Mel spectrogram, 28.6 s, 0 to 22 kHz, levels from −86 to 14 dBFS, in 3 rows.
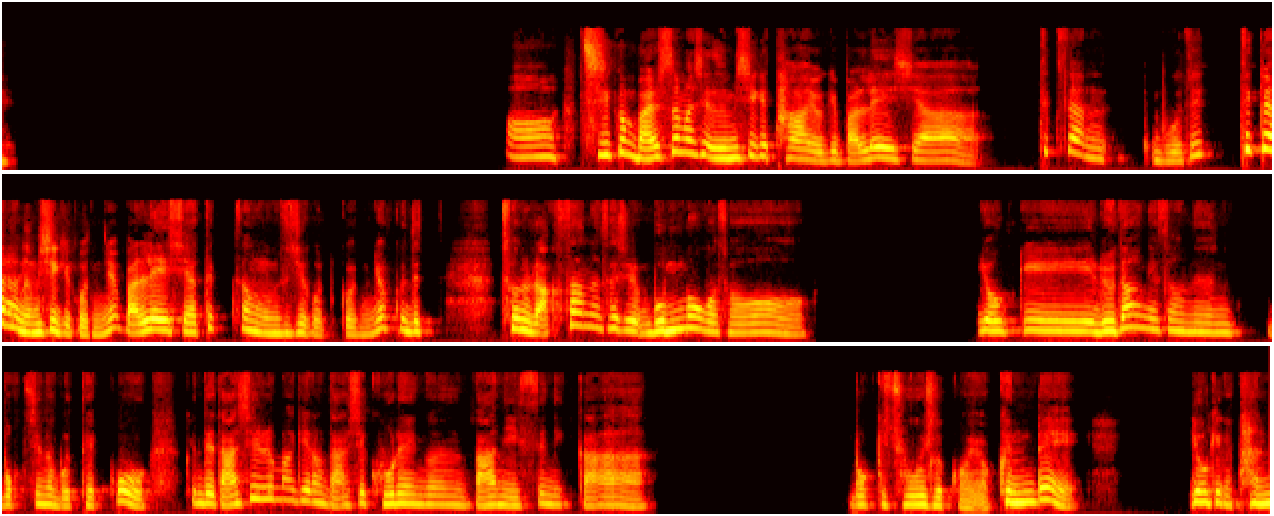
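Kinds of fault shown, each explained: MP2 compression: throughout, the speech sounds dull, with plainly audible gurgling, granular roughness as upper bands flicker in and out. The likely cause is MPEG Layer II coding short of bits, fitting roughly 80 kbps, which drops high sub-bands and coarsely quantises the rest.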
